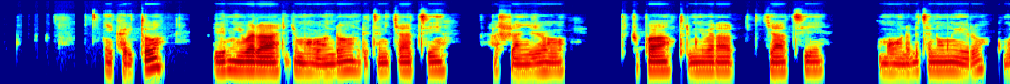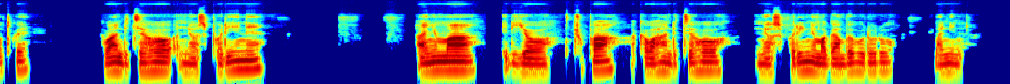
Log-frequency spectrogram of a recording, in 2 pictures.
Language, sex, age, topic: Kinyarwanda, male, 18-24, health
